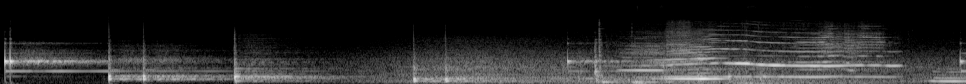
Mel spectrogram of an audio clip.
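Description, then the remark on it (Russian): A rusty metal gate grinds open with a few sharp clanks, then breaks into a loud, drawn-out, wavering metallic screech. No one speaks. “Раздался жуткий скрежет. Вероятно, открылась ржавая решетка.”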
